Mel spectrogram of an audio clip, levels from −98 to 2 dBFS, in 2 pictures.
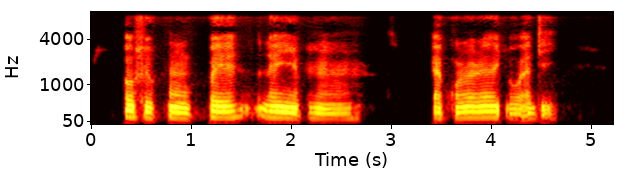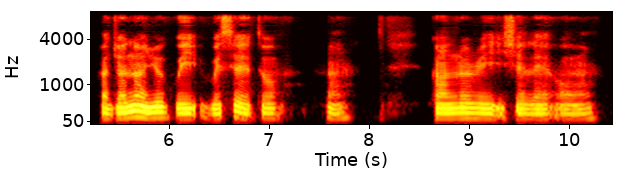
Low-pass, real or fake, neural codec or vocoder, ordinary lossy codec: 7.2 kHz; fake; codec, 16 kHz in and 24 kHz out, 1 kbps, XY-Tokenizer; none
